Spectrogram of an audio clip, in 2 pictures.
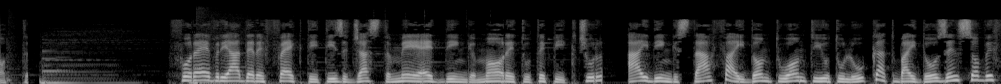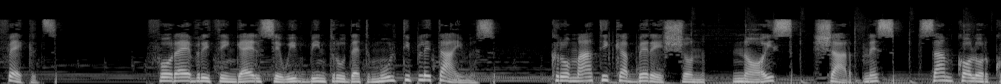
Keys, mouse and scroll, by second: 3.0 right click, 4.2 ctrl+alt+], 4.7 right click, 5.6 right click, 8.4 right click, 9.5 right click, 11.9 right click, 12.3 right click, 17.4 right click, 17.7 right click, 18.8 right click, 18.9 right click, 19.5 ,.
